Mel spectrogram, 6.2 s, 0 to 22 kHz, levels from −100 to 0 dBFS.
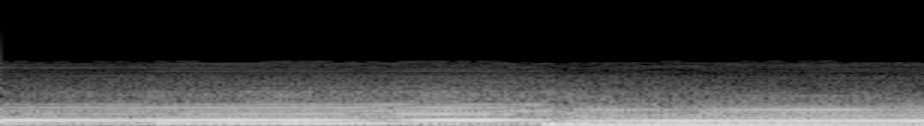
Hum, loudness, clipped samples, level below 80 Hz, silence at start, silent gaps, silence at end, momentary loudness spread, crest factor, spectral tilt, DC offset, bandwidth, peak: none; -19 LUFS; under 0.1%; -24 dBFS; 0 s; none; 0 s; 4 LU; 10 dB; -17 dB/octave; under 0.1%; 1.9 kHz; -8 dBFS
